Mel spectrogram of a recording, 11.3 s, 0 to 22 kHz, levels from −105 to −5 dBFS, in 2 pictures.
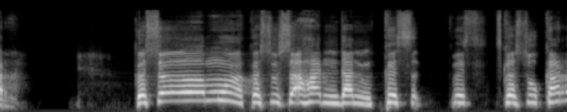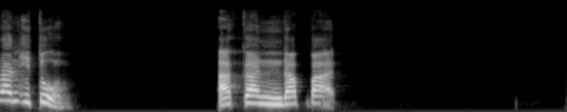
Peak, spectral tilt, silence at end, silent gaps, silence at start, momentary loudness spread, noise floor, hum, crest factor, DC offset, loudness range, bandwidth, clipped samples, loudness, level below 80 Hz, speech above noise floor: -8 dBFS; -6 dB/octave; 2.35 s; none; 0 s; 9 LU; under -90 dBFS; none; 22 dB; under 0.1%; 4 LU; 15 kHz; under 0.1%; -27 LUFS; -78 dBFS; over 64 dB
